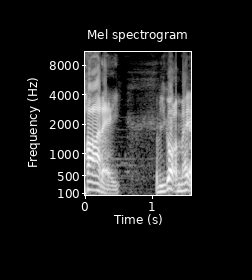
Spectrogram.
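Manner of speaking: attempted Australian accent. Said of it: "Does that sound Australian?".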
